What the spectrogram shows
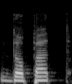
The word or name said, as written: dopad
